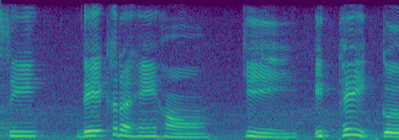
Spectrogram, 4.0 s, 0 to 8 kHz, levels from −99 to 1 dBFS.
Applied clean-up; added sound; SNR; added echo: none; none; none; none.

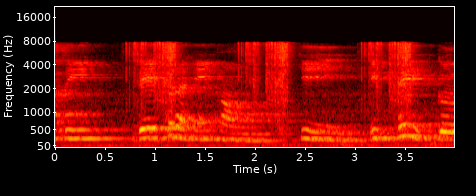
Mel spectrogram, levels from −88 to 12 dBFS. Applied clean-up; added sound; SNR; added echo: none; Domestic sounds, home sounds; 7 dB; reverberation time 1.1 s.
